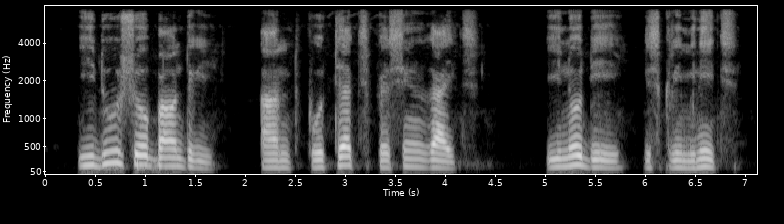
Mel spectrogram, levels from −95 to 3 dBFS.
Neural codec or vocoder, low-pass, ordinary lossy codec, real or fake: vocoder, 24 kHz, 100 mel bands, Vocos; 7.2 kHz; none; fake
